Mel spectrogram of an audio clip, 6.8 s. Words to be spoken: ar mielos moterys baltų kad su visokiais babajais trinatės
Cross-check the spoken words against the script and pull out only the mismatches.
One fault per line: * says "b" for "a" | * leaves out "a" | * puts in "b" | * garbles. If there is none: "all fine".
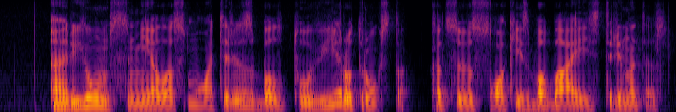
* puts in "jums"
* puts in "vyrų trūksta"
